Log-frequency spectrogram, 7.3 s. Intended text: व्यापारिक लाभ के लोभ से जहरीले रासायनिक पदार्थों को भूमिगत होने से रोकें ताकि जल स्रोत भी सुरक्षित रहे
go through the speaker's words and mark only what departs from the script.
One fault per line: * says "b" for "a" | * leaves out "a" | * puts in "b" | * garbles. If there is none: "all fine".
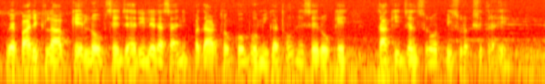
all fine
